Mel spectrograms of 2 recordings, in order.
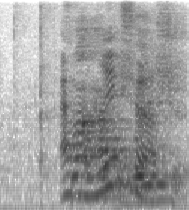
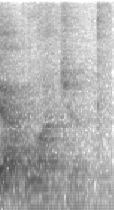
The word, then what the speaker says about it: Appalachia: Home Alabama country take can you believe that they pronounce that Appalachia no no if you're from there you say Appalachia what the that's weird Appalachia Appalachia I am not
